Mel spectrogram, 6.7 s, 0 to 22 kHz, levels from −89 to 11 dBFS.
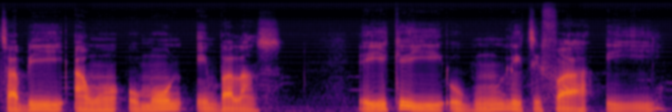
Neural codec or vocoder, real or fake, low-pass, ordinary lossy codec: none; real; 19.8 kHz; none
